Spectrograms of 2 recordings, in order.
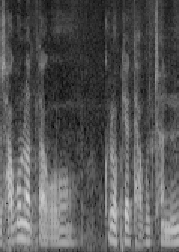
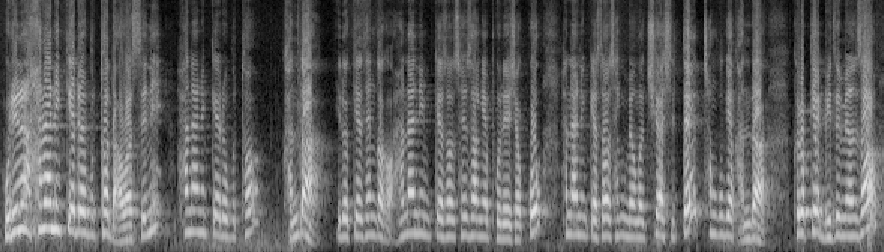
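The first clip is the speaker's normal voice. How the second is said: higher, raised preaching voice; 5 semitones higher than usual. Acted. Preacher urging the congregation toward obedience, fervent preaching. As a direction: lift it into a fervent sermon climax.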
